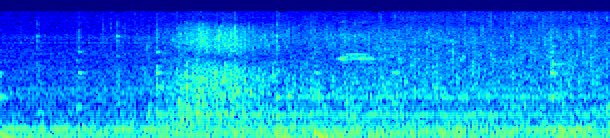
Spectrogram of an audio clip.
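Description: Water pours and trickles steadily off a submerged car being pulled by cables from a body of water, splashing and dribbling, with a low mechanical hum and faint creaks underneath.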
